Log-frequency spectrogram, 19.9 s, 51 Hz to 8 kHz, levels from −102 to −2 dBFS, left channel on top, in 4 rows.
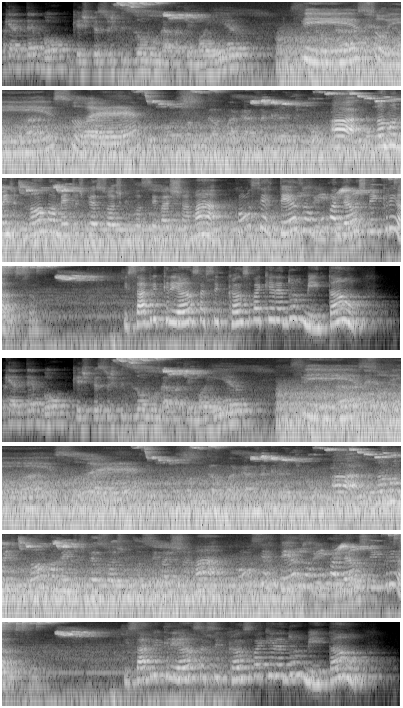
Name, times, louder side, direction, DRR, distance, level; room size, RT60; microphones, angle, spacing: voice 1, 0.0-3.1 3.6-5.6 6.0-10.9 13.7-14.5, equal, 5° right, -3 dB, 0.7 m, -31 dB
Bird vocalization bird call bird song, 1.4-17.8, right 1 dB, 20° right, 1.2 m, -30 dB
sound 1, 3.4-13.7, right 2 dB, 40° right, 0.3 m, -24 dB
voice 2, 3.7-6.7 7.2-7.4 9.1-15.4 16.5-19.4, left 3 dB, 60° left, 5 dB, 0.4 m, -24 dB
4.0 x 2.0 x 3.8 m, 0.89 s
head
